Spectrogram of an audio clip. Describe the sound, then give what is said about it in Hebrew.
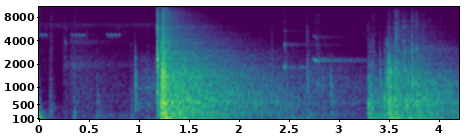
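Heavy door slams, two sharp thuds a couple of seconds apart, each followed by a long, slowly fading rumble. Faint high chirping tones sound before the first slam. “מי סגר את הדלת? מה זה? גם בצד השני סגרו את הדלת.”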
